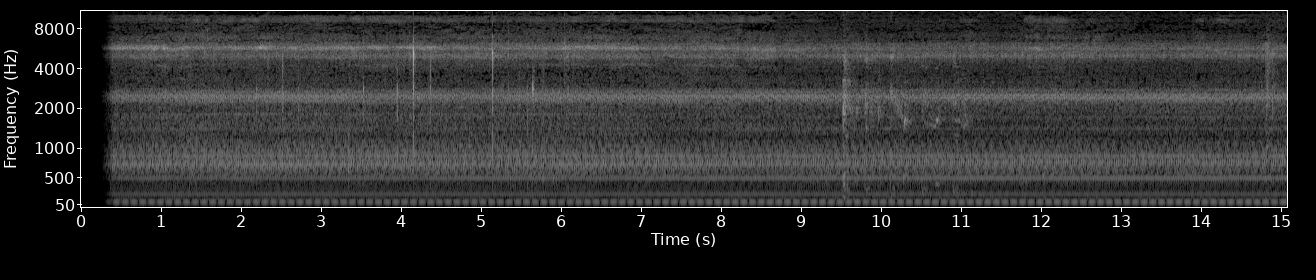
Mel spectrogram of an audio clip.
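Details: Compressor nebulizer running for a baby's steam/nebulization treatment for cold and cough: steady mechanical hum with rapid pulsing and faint room noise.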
